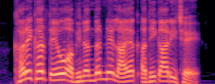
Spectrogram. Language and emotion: Gujarati, neutral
